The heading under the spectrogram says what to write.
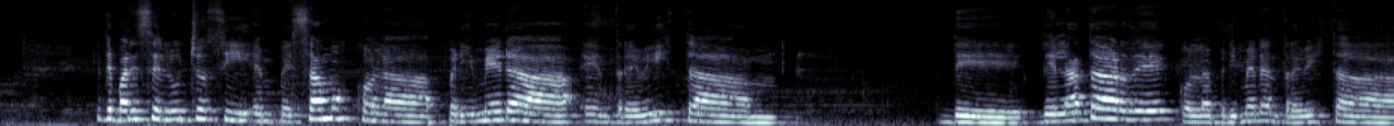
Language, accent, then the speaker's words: Spanish; Uruguay; que como uruguayas y uruguayos creemos que todavía tenemos una gran deuda pendiente en nuestro país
